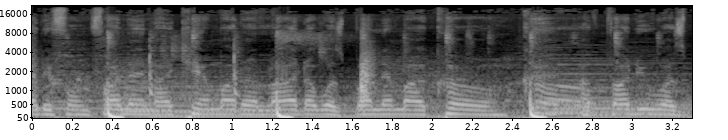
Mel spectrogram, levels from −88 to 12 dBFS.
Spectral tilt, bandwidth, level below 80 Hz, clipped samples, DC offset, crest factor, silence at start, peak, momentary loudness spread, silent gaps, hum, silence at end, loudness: -7 dB/octave; over 20 kHz; -18 dBFS; 0.6%; 4%; 14 dB; 0 s; 0 dBFS; 6 LU; none; none; 0 s; -15 LUFS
